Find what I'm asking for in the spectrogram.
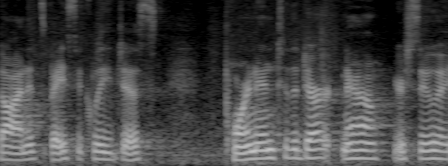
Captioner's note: gasp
